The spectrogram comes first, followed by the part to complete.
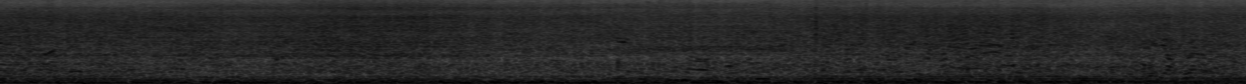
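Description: A steady, unbroken low engine hum with the chatter of a crowd.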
